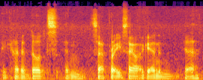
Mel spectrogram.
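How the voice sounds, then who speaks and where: A man's voice: deep voice, completely flat delivery, brisk, rough recording. A man casually narrating his character as a player in a tabletop roleplaying game. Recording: clear background noise with clicks.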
